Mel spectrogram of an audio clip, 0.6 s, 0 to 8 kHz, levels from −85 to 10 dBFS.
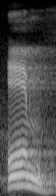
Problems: constant background noise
